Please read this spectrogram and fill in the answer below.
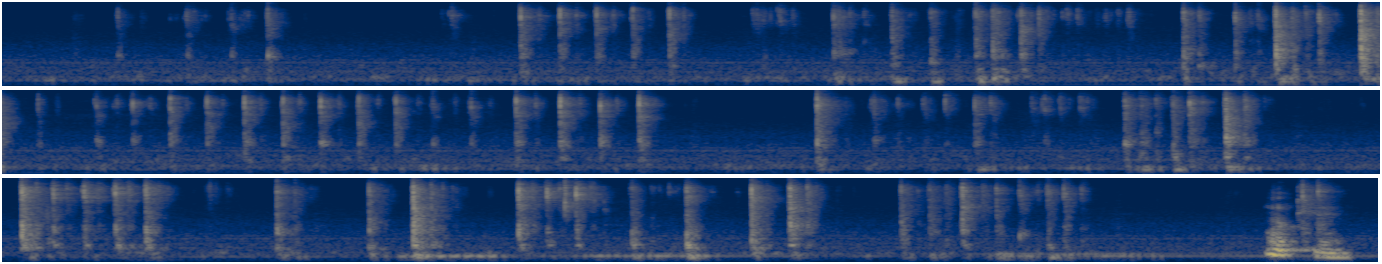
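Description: Typing on a computer keyboard: irregular runs of quick keystrokes broken by short pauses.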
